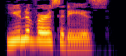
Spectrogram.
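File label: "universities", English, British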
